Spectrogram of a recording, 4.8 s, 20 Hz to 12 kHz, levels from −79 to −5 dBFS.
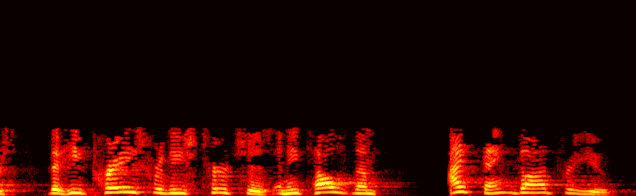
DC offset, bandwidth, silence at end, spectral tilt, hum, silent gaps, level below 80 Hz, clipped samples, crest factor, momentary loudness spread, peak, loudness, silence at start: under 0.1%; 4.4 kHz; 0.2 s; -10.5 dB/octave; none; none; -74 dBFS; under 0.1%; 18 dB; 8 LU; -8 dBFS; -26 LUFS; 0 s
